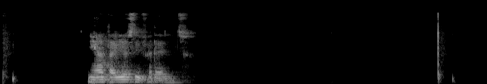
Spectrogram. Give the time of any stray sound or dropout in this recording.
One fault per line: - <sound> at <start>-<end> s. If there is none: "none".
none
